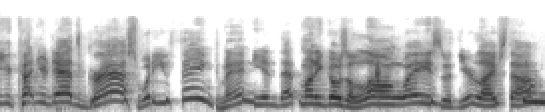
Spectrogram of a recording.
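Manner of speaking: high-pitched mock-incredulous retort; retold exasperated needling; incredulous teasing. Retold teasing retort to his friend.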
